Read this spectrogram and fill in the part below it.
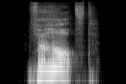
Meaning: second-person singular present of verhalten
- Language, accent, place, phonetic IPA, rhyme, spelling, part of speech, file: German, Germany, Berlin, [fɛɐ̯ˈhɛlt͡st], -ɛlt͡st, verhältst, verb, De-verhältst.ogg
